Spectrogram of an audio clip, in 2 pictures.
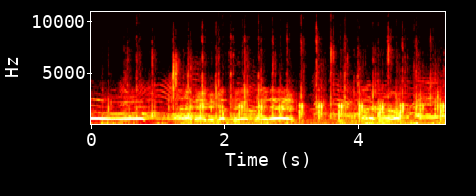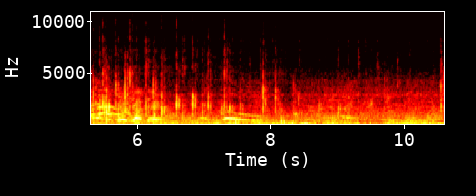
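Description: Spectators and players at a youth fastpitch softball game yelling and cheering in high voices, with clapping, as a batted ball is put in play. The shouts are loudest in the first three seconds and die down after about eight.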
